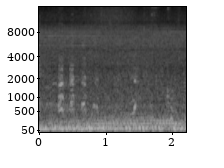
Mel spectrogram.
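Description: A steady low rumble, like an engine running nearby, with faint scattered voices over it.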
